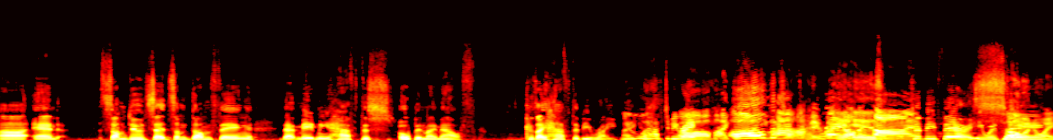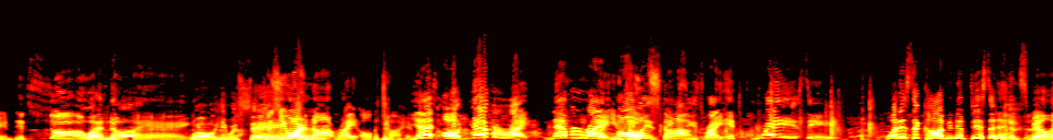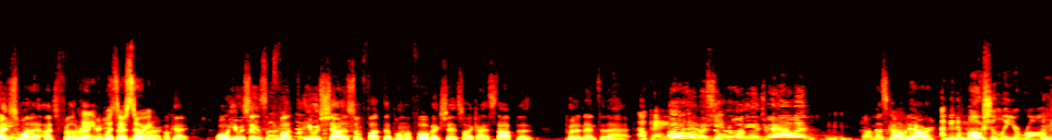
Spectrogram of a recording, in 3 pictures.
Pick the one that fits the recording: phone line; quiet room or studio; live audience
live audience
